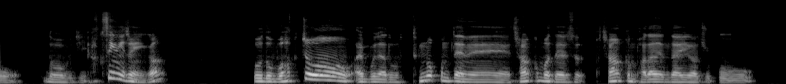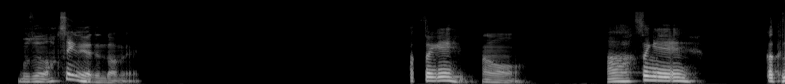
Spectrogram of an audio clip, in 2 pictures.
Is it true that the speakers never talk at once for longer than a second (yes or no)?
yes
